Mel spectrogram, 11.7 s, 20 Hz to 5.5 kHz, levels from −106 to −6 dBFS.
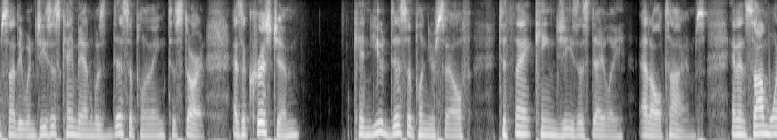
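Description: Nothing in the speech recording stood out as a technical fault on listening.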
